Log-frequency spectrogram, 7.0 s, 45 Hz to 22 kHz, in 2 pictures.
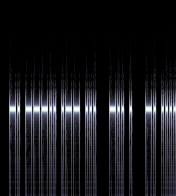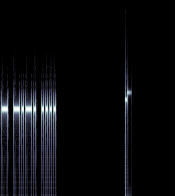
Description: Morse code, heard as a keyed tone, about 30 wpm, 700 Hz. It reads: N8WS DE N4CH
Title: USA Callsign DE Callsign - 4 Characters - 30wpm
